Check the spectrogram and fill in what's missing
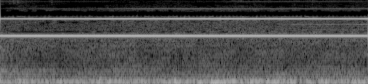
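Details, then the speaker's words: Transport ventilator switched from neonatal assist-control to CPAP mode, supplied only with oxygen: continuous high-pitched alarm for low air supply and low respiratory rate, as no spontaneous breathing is detected. "En modo CPAP nos está dando una alarma de bajo aire porque está solamente alimentado con oxígeno en este momento. La alarma de baja frecuencia porque no detecta ninguna respiración espontánea en el paciente."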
